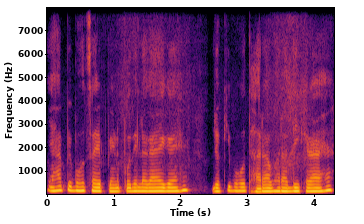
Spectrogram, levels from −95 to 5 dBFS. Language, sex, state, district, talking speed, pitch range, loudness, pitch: Hindi, male, Jharkhand, Palamu, 225 wpm, 145-160 Hz, -14 LUFS, 150 Hz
